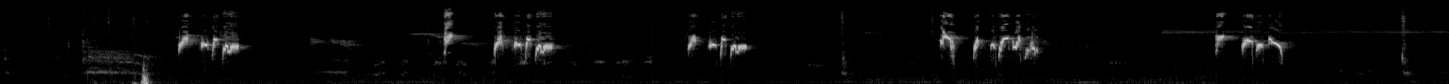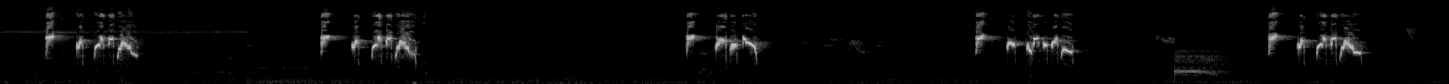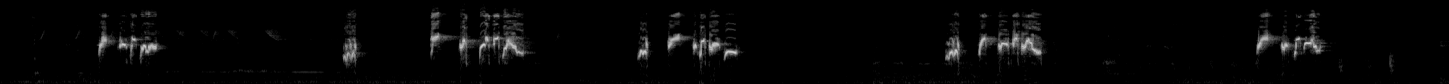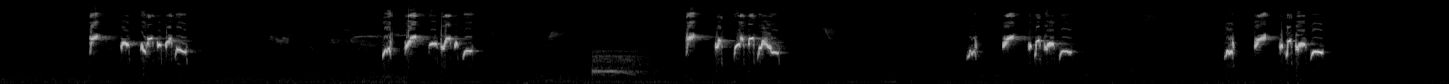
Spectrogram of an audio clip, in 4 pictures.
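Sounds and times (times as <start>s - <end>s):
fainter lower bird call: 26.0s - 28.7s, 41.3s - 42.4s, 46.3s - 51.9s.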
